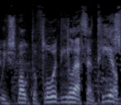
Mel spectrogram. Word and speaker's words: Flor de las Antillas: Flor de las Antillas. You want the A to Antillas. – Antillas. – Flor de las Antillas. – Flor de las Antillas.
